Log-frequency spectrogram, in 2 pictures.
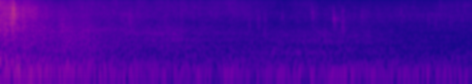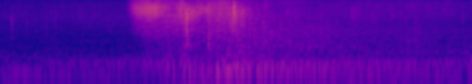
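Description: A Confringo explosion spell in the Hogwarts Legacy video game goes off as a loud bursting boom midway through, following a low rumbling background, then a trailing roar.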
